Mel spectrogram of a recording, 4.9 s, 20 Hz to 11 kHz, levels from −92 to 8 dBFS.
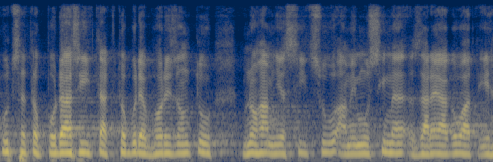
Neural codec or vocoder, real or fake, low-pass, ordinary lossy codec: none; real; 9.9 kHz; Opus, 32 kbps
